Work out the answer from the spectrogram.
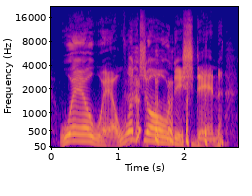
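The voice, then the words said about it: Aggressive put-on British accent. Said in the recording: “Just really getting aggressive with a ... British ... accent”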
